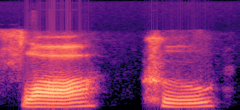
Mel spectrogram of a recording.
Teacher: So sky is long, right? Flaw, who, because all of these have no consonant at the end.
